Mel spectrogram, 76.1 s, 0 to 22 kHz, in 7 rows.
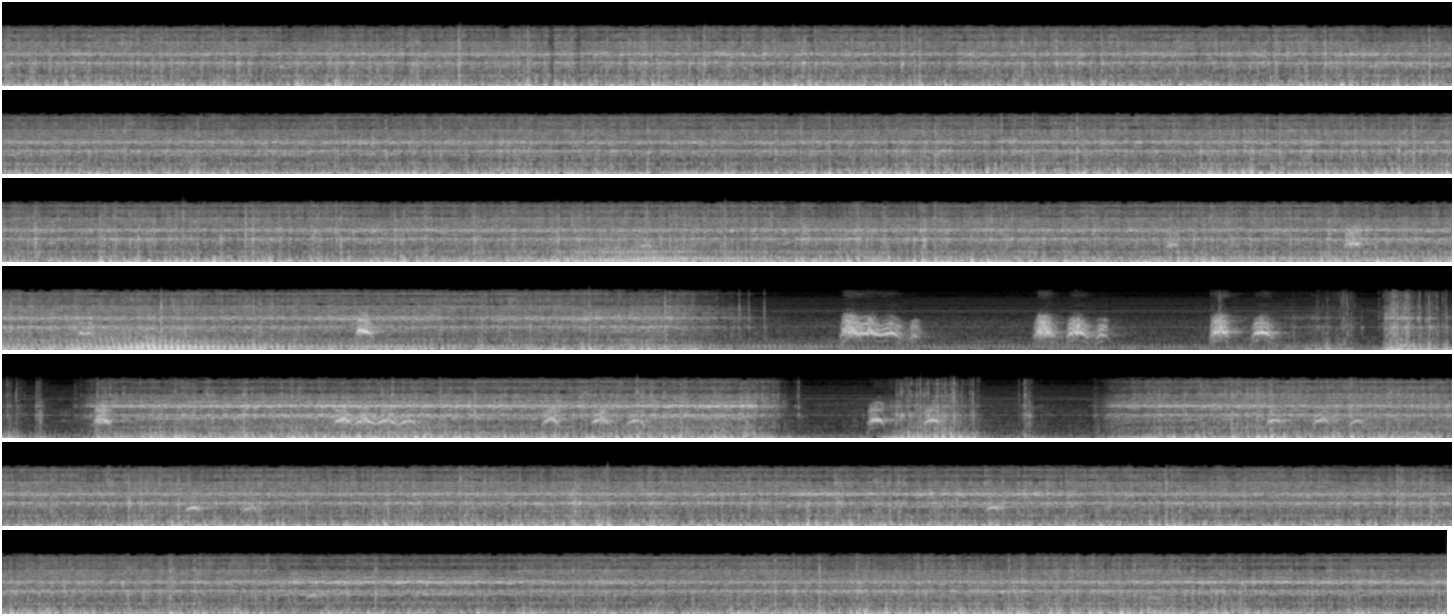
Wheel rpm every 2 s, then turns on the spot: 120, 110, 120, 120, 120, 110, 120, 110, 110, 110, 120, 120, 120, 110, 110, 120, 110, 110, 90, 0, 0, 10, 90, 120, 70, 20, 100, 110, 110, 110, 110, 110, 110, 120, 110, 110, 110, 120.
none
